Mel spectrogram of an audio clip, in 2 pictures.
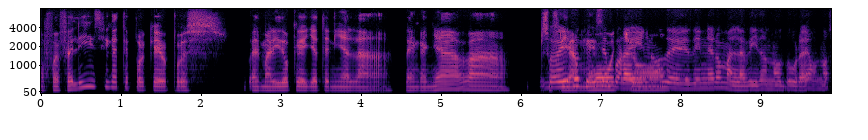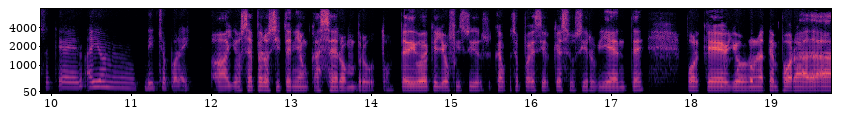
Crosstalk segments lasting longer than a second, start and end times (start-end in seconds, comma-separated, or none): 6.2-7.9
